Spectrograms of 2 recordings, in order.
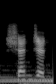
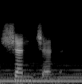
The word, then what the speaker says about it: Shenzhen: Take, for a totally random example, Shenzhen. How do you say it? What's the ZH doing in there? Can you just ignore the H? Spoiler warning, you can't. ZH is its own sound in Chinese.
